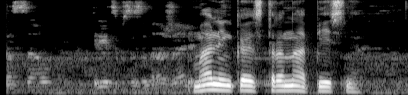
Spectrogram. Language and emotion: Russian, neutral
